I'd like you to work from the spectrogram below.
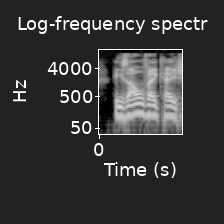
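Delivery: high Southern American accent. Saying vacation the American way, Forrest Gump's mother Southern accent. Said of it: "I sound like Forrest Gump, you know, Forrest Gump's mother, which goes".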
